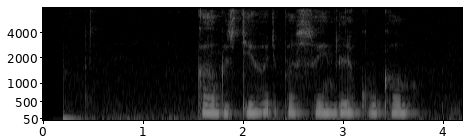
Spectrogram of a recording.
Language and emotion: Russian, sad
